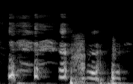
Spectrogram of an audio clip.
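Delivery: high squeal of a laugh, real amusement. Real, not acted. Teasing a friend on the phone, shrieking laugh. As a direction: burst into a shrieking giggle.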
